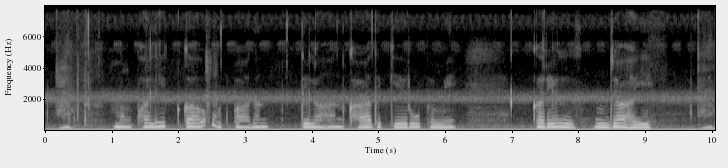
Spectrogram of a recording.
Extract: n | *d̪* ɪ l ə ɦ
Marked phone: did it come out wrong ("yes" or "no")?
yes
